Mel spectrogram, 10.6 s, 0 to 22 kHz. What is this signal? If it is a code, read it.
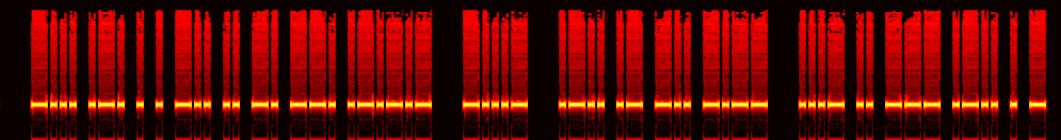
Morse code, heard as a keyed tone, about 25 wpm, 1000 Hz. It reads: BREEDING. <BT> LADY VIOLET
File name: qotdfiles / 25wpm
